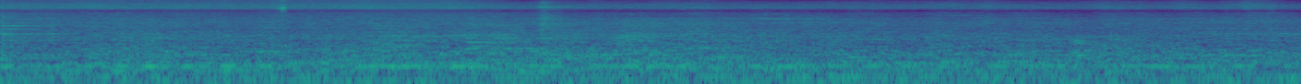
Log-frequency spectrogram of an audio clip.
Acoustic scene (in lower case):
crowded indoor space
